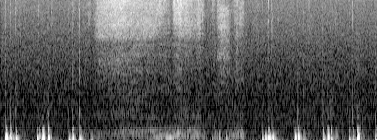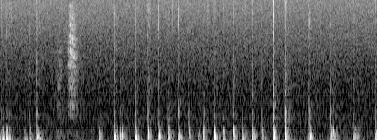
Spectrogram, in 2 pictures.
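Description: Fingertips and nails tap and knock on the red cloth-covered board cover of a closed, solid hardcover book lying on a table. The result is a series of short, dull, low-pitched thuds in uneven clusters, with a quieter stretch of faint rustling early on.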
